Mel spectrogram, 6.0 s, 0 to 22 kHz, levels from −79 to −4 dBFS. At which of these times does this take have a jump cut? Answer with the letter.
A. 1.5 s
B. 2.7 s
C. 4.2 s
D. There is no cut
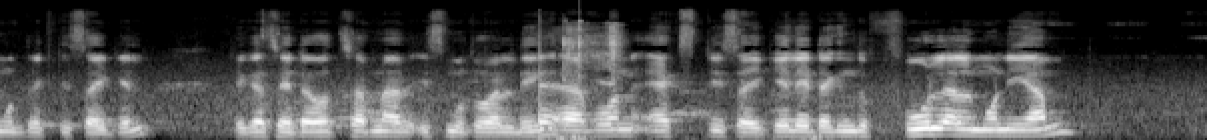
B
